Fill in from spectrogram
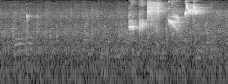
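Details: Champion chestnut-capped thrush giving sharp 'nembak' contest song: after near silence, a run of loud, scratchy high notes mixed with short whistled squeaks, broken into four or five quick bursts.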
